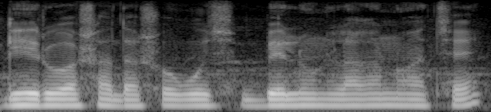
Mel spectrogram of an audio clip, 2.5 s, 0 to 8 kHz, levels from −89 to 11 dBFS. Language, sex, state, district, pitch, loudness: Bengali, male, Tripura, West Tripura, 120 Hz, -17 LUFS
